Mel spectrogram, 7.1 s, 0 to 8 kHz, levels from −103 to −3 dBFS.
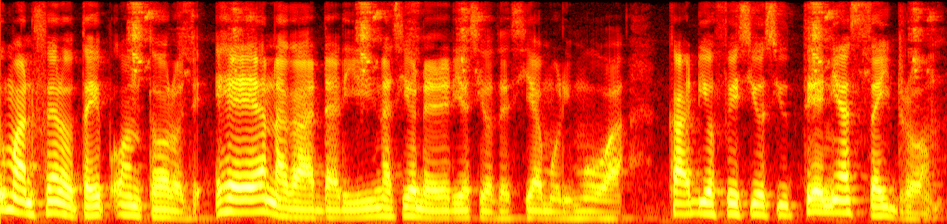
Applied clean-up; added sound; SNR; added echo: none; Bird vocalization, bird call, bird song; 19 dB; none.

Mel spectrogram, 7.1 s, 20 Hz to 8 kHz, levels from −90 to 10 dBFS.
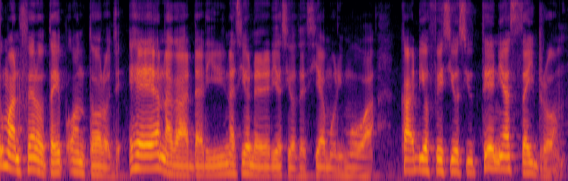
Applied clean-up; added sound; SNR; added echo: none; none; none; none.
